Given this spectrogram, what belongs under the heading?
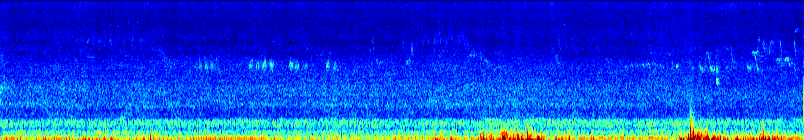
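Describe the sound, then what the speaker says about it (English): A steady, low drone of many honeybees buzzing close by around a hive, swelling a little louder now and then, with no talking. "So many bees."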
